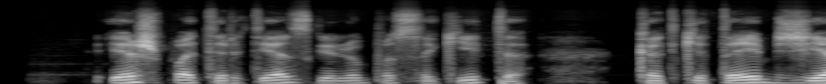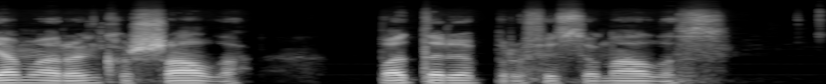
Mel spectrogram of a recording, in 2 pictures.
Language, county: Lithuanian, Klaipėda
